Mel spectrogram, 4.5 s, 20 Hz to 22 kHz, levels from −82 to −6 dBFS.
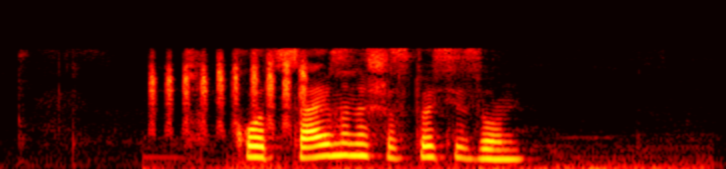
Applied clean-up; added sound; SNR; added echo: none; Bird; 10 dB; none.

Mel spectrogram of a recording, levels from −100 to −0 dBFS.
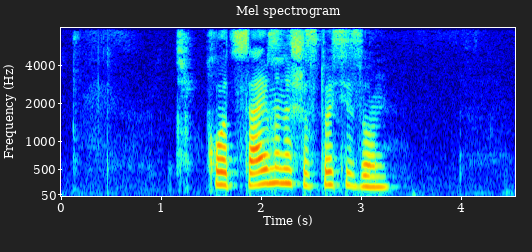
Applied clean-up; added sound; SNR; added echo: none; none; none; none.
